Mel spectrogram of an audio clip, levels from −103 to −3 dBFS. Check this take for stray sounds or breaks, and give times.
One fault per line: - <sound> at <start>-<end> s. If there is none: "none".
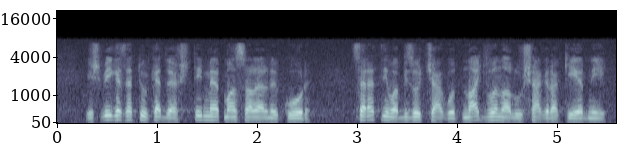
- dropout at 1.6-1.7 s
